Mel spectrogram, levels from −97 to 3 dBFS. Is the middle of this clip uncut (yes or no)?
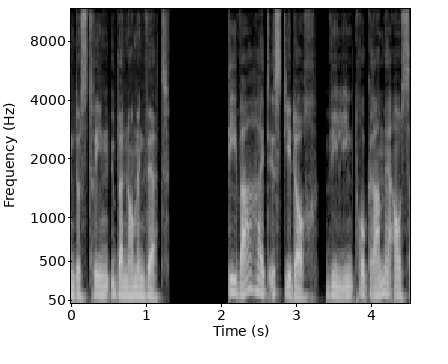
no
